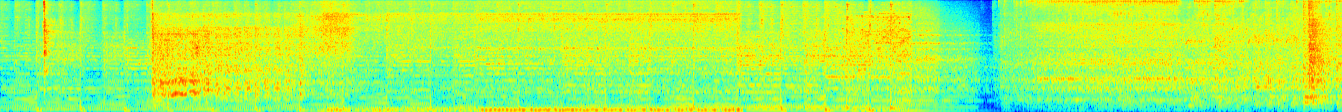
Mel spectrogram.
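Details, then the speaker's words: Jeep Wrangler after sitting about three months: harsh rough grinding whir under cranking at startup for several seconds; failing starter (or possibly loose connection), replaced. "That doesn't sound good. See what happens when you leave your vehicles for a few months to go have fun. Yeah, so the starter clearly not happy at all."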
